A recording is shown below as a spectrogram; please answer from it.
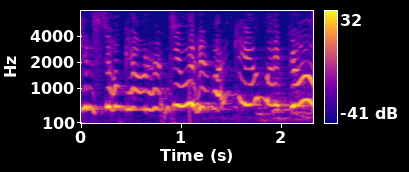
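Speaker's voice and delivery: high, loud hysterical protest; comic frantic refusal; hammed-up panicked wail. Yells back in panic.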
